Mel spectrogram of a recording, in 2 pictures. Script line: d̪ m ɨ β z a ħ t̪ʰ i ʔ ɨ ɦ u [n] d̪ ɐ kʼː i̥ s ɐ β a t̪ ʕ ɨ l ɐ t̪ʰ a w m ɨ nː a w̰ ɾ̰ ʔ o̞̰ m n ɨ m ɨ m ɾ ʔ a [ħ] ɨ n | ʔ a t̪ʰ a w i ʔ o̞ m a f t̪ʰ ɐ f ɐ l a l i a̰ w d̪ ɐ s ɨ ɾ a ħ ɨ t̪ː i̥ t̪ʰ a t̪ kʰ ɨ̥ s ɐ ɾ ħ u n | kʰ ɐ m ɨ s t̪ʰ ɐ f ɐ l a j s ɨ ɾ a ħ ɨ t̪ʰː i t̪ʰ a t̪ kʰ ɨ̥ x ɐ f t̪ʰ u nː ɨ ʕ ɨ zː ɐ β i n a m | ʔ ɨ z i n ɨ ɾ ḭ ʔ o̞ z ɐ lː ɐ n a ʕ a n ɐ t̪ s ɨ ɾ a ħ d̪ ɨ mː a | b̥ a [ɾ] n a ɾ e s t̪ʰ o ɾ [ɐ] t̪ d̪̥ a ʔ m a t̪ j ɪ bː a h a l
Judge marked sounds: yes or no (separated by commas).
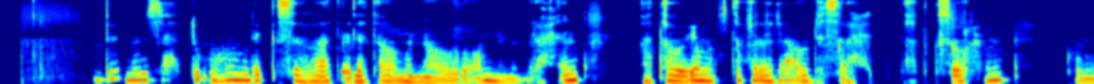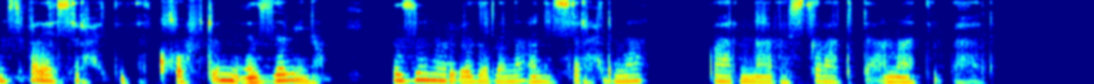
no, yes, yes, no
